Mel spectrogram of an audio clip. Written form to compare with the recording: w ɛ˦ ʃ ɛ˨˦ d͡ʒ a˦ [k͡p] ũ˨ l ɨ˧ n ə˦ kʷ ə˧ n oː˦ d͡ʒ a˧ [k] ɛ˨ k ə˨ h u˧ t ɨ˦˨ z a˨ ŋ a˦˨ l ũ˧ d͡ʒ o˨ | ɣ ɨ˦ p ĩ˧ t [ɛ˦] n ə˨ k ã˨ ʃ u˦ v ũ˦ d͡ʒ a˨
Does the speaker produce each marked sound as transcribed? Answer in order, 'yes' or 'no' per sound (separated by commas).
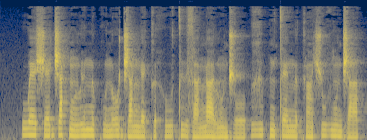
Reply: yes, no, no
